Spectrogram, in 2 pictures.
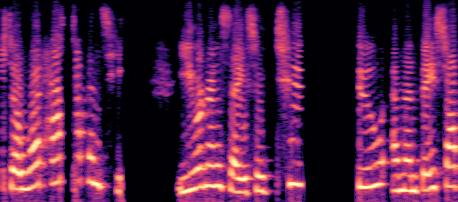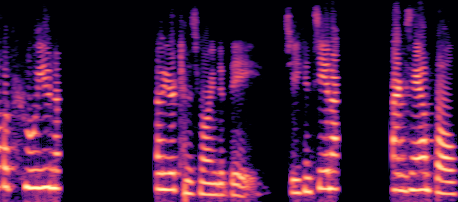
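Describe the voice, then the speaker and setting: A woman teaching a live online marketing class. She talks quickly and chattily, with many fillers and restarts. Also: mid-range voice, low-quality recording. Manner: fast-talking, says she speaks fast when excited. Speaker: marketing instructor.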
